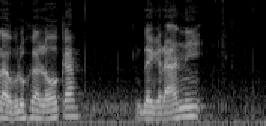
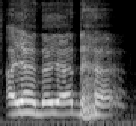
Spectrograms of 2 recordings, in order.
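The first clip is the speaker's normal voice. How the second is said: high, loud alarmed call; 7 semitones higher, 9 dB louder than usual. Real, not acted. Spots the killer.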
